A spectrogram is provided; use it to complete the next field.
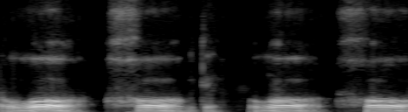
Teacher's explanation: bagian atas G sama K itu sudah mepet sama pangkal lidah. K tenggorokan atas dan dia memiliki kemika memiliki kemiripan dari sisi tebalnya.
